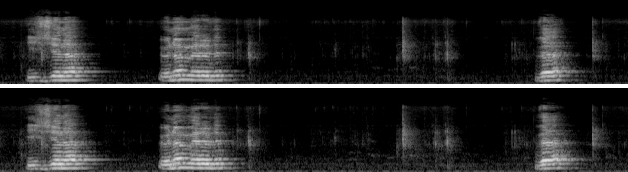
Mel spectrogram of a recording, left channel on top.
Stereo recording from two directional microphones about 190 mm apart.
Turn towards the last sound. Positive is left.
turn(degrees=15)  # may be behind; listen again after turning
